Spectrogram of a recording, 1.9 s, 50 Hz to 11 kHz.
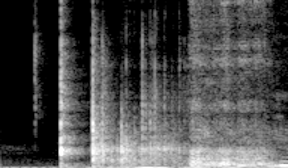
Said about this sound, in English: A second dice. Go ahead and roll 2d6.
